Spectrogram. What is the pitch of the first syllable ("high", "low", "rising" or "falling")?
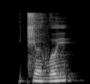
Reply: low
